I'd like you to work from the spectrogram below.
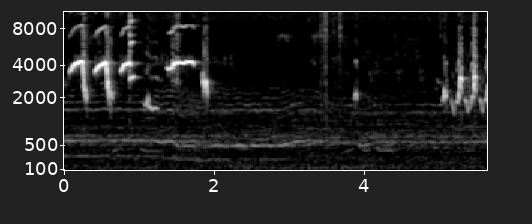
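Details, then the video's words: Oriental magpie-robin, locally kacer, singing as a lure to make another kacer sing eagerly and open its tail: four loud descending whistles in quick succession, a pause with only hum, then a fast run of short chirps. "Pancingan Kacer Agar Cepat Gacor Ngotot Buka Ekor"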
